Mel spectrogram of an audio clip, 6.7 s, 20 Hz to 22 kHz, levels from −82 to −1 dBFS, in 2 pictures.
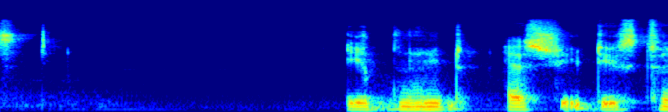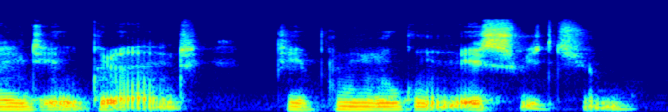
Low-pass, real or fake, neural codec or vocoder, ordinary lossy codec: none; fake; autoencoder, 22.05 kHz, a latent of 192 numbers a frame, VITS, trained on one speaker; none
